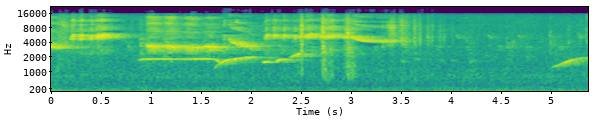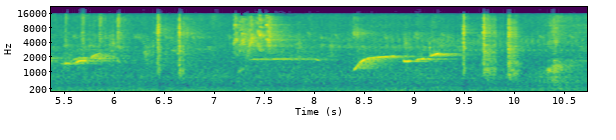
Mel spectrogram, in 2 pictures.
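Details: Young white-rumped shama, a promising fledgling, singing clear whistled notes, some rising and sliding upward, in scattered phrases with clicks and a steady background hiss.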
